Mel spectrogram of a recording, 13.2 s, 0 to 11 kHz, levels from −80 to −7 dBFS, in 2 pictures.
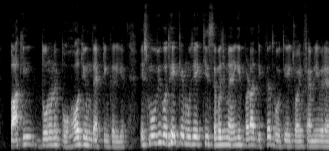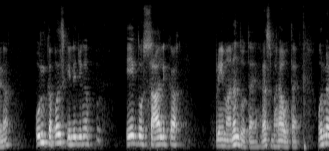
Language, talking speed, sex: Hindi, 220 wpm, male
